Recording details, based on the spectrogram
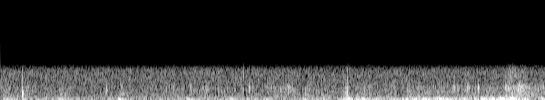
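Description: Low, muffled rumbling and gurgling sounds from the belly, continuous and irregular; ordinary stomach growling after a meal.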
